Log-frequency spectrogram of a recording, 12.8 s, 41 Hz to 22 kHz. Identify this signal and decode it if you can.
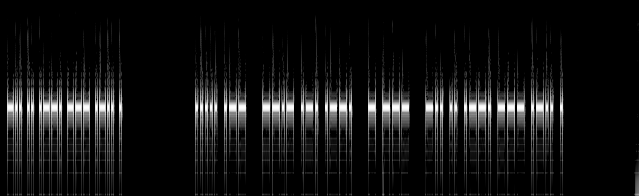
Morse code, heard as a keyed tone, about 31 wpm, 700 Hz. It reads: DIPOLE 5W QRP TO DIPOLE
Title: Speed-Racing Common QSO Phrases - 25wpm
